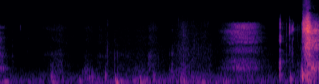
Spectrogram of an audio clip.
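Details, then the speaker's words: Stifled sneezes after chhinkni snuff: quiet rustling and breathing, then a held-back sneeze and a sharper sneeze burst at the end. "I'm trying to stifle a few. Kind of a mess."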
